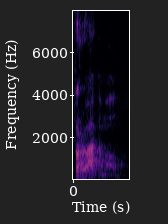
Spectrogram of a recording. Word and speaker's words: Ferragamo: my favorite sandals for my favorite brain sabota furragamo see that's how you say it last but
